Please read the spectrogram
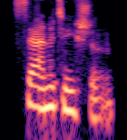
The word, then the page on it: sanitation: Indian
